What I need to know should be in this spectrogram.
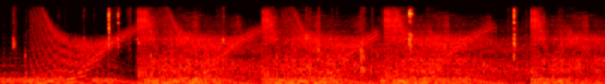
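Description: Game laser beams blast and roar.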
